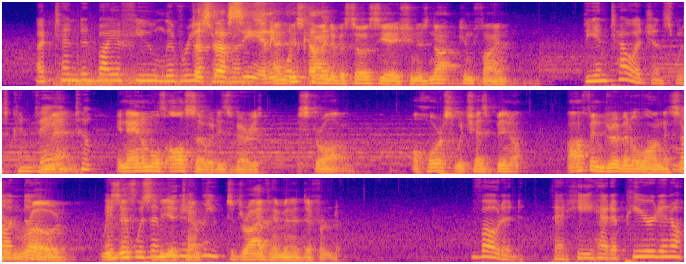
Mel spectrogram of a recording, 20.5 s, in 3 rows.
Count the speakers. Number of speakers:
three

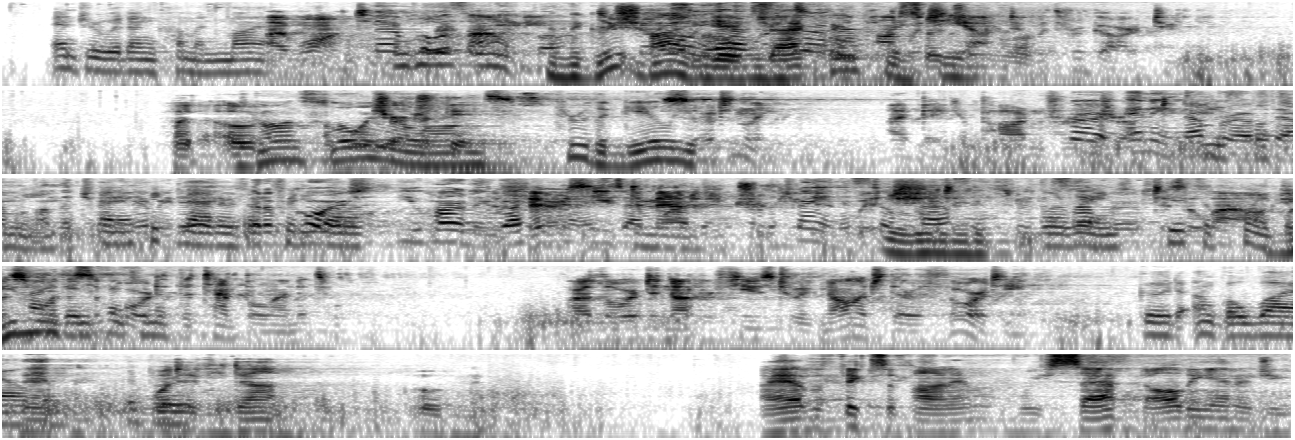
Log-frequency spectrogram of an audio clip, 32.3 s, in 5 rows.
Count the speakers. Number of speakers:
five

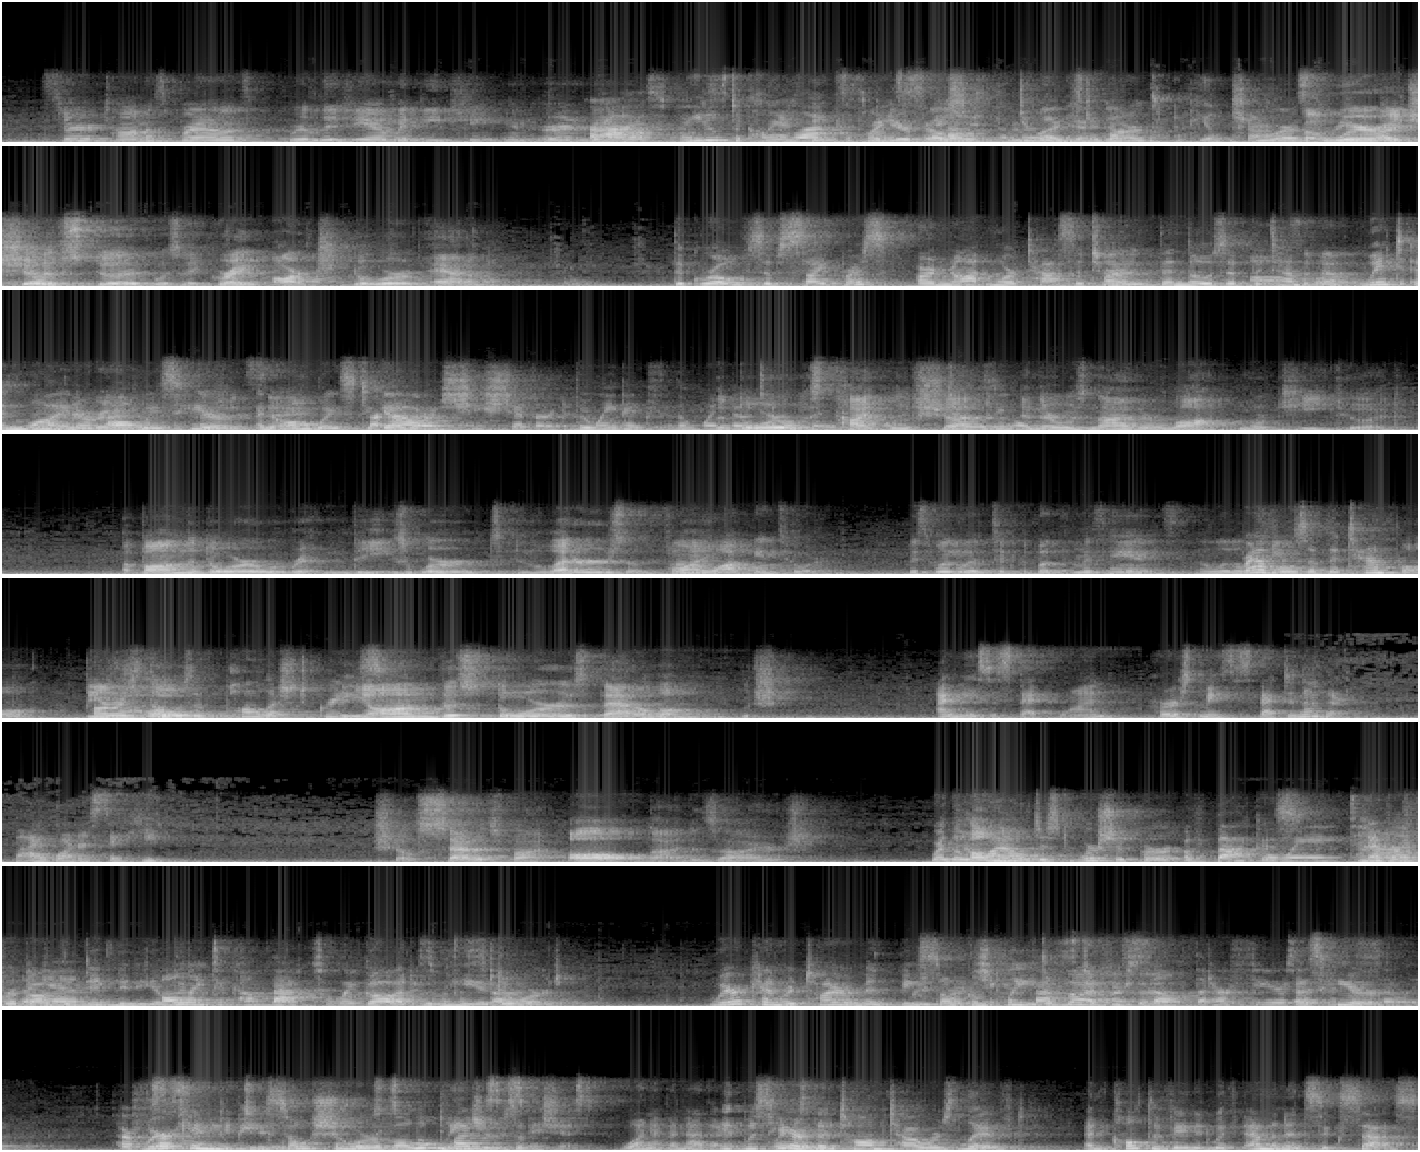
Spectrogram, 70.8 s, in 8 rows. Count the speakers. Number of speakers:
six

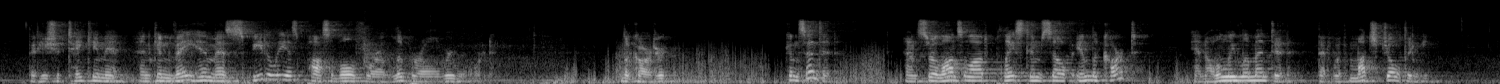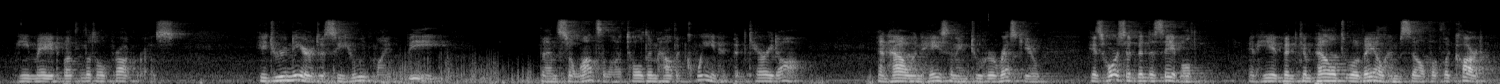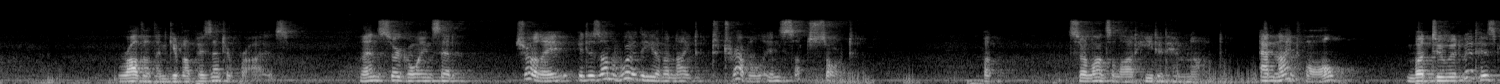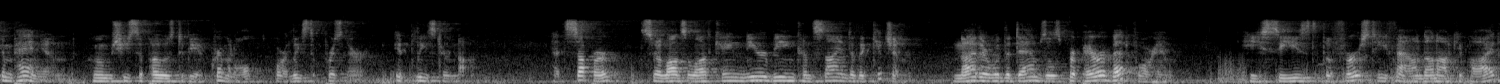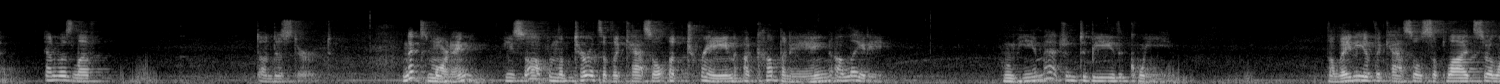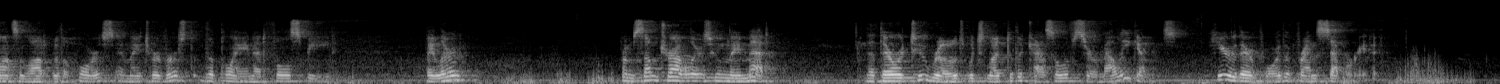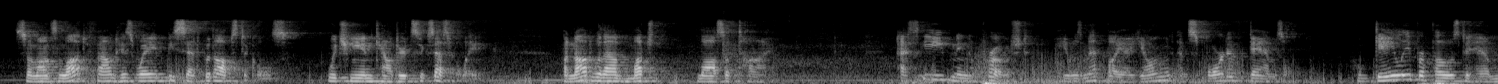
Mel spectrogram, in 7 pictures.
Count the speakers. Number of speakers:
one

